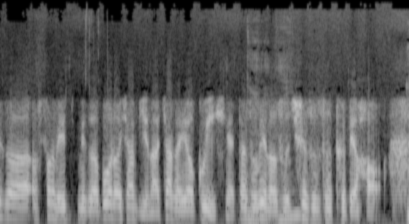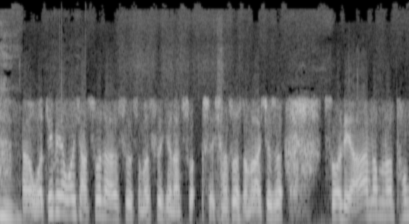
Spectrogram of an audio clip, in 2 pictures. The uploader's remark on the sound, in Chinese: 本集節目開放現場call-in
